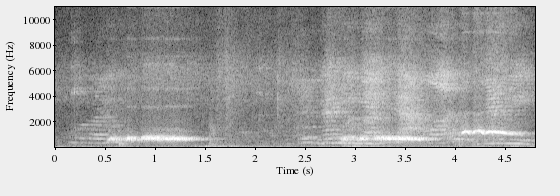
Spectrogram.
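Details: Caged spotted dove in northern Vietnam giving two low hollow coo phrases, with people talking softly in the background and a brief higher sound near the end.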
